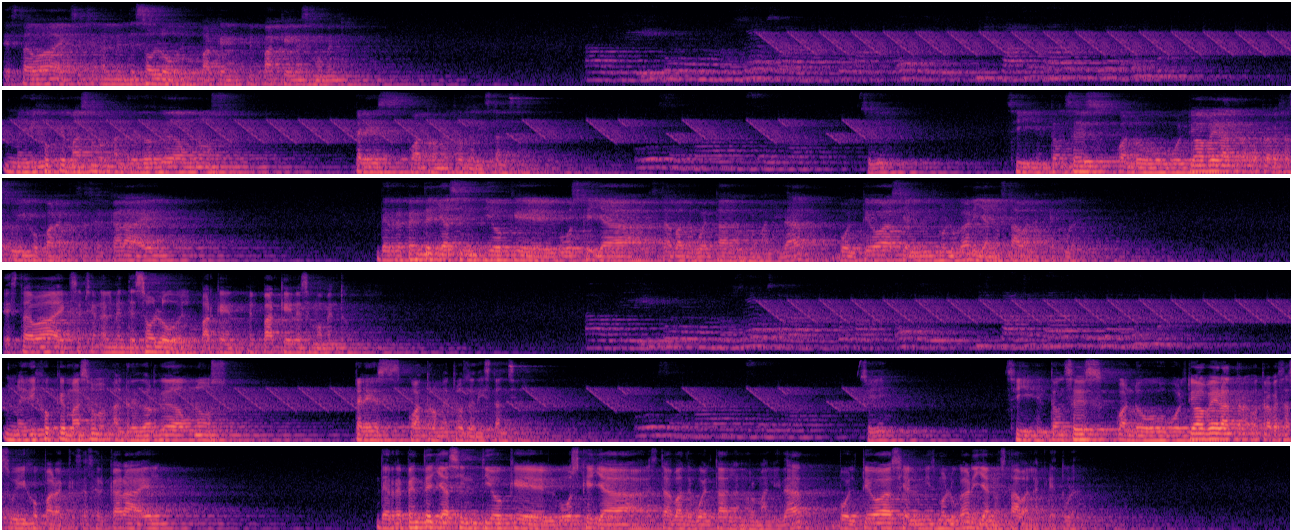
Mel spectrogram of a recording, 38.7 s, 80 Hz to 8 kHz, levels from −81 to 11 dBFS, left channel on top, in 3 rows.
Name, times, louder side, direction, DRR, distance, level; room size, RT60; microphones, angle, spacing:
voice 1, 0.0-3.4 12.9-15.1 16.4-18.2 21.5-21.8 22.9-27.4 29.5-33.8 34.1-36.6, right 3 dB, 90° right, 6 dB, 0.9 m, -22 dB
voice 2, 5.8-8.7 8.9-11.6 19.2-20.9, right 1 dB, 20° right, -9 dB, 3.5 m, -37 dB
sound 1, 7.5-17.5 17.9-18.3 18.7-19.1 19.5-19.9 20.3-20.7 21.1-21.5, equal, 5° right, 2.5 m, -41 dB
24.5 x 8.7 x 3.6 m, 2.5 s
head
